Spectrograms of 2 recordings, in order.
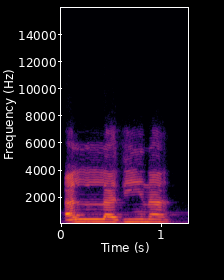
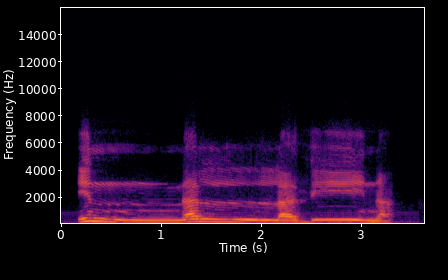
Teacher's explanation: this first one has the Hamza al-Wasl as the first letter, so we say alladhina. In the second example, the Hamza al-Wasl is silent because it's not the first letter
